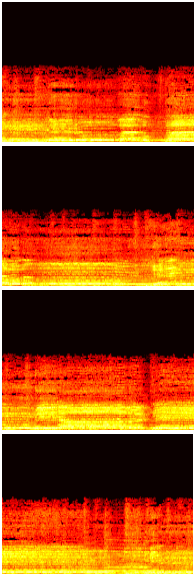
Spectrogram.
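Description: Two women and a man singing a Malayalam Christian worship song together into microphones, holding long notes that slide between pitches, over accompaniment with a steady low beat.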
